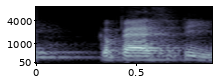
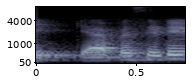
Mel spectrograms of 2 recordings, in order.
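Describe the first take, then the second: First: कैपेसिटी as kuh-PASS-i-ti; short "kuh", then open "pai" in कैपेसिटी; correct pronunciation. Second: कैपेसिटी as KAI-pe-si-ti; wrong pronunciation. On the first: Teacher correcting students, correct pronunciation. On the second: Teacher rejecting the cape-city habit, wrong pronunciation. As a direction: open कैपेसिटी with a full "kai" and "pe". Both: Shown as a demonstration. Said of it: "कैपेसिटी नहीं कैपेसिटी".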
